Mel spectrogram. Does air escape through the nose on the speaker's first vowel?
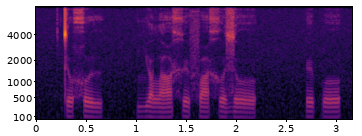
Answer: no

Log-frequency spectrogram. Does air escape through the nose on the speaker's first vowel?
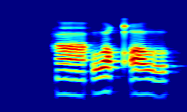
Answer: yes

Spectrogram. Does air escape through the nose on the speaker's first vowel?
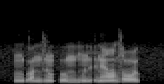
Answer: no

